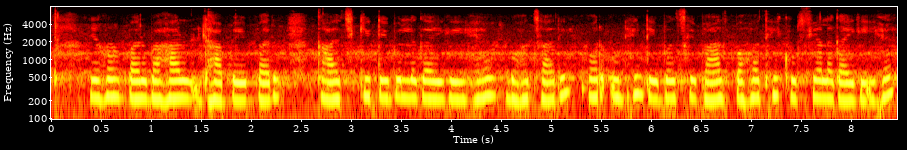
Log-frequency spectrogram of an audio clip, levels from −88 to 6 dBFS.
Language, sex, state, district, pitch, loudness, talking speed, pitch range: Hindi, female, Rajasthan, Bikaner, 220 Hz, -15 LUFS, 170 wpm, 210-230 Hz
